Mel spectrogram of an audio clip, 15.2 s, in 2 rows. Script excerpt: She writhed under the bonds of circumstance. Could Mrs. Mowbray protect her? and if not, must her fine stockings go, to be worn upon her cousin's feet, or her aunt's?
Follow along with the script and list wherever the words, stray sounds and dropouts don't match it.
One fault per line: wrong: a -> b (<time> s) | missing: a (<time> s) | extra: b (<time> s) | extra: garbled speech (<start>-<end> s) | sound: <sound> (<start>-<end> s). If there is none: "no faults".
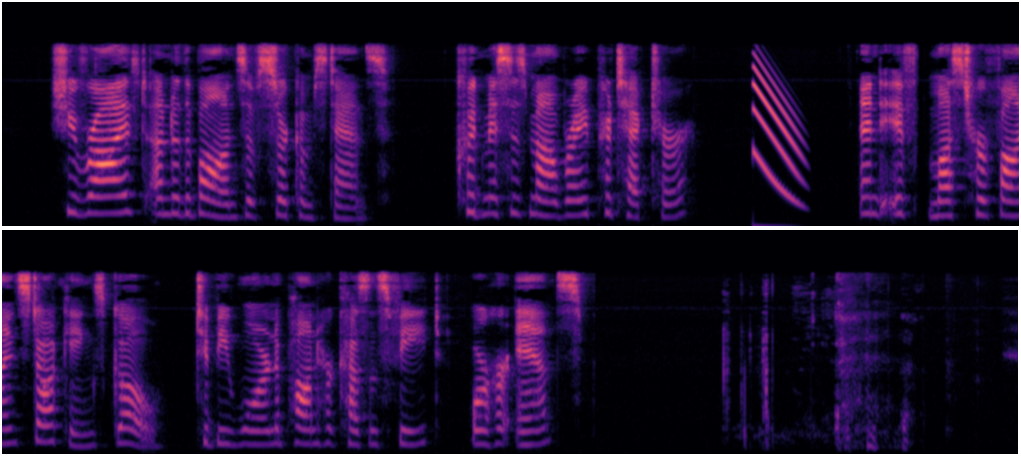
sound: chirp (5.6-6.1 s)
missing: not (6.9 s)
sound: laugh (13.0-14.6 s)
